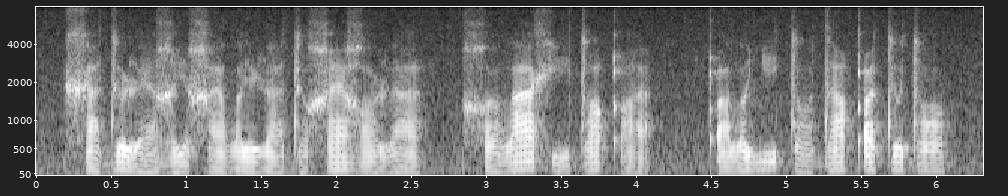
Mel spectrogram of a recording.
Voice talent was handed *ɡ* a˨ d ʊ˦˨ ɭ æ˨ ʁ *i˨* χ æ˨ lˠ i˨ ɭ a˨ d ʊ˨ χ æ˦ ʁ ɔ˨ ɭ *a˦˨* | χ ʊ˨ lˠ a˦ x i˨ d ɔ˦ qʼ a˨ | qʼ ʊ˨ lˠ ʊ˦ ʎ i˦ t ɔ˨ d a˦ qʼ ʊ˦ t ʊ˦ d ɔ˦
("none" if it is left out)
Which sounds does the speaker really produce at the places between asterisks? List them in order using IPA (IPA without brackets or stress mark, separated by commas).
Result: x, i˨, a˦˨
